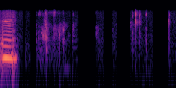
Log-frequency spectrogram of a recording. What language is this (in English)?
Dogri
